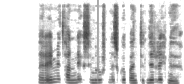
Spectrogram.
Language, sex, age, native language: Icelandic, female, 40-49, Icelandic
